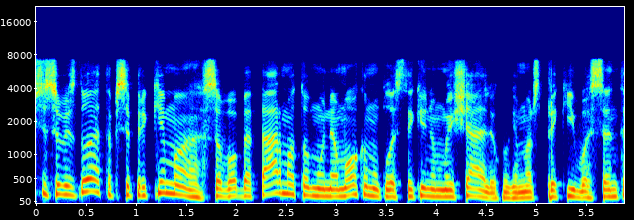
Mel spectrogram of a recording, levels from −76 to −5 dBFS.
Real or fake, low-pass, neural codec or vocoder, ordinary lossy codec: real; 7.2 kHz; none; MP3, 96 kbps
